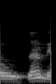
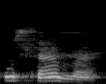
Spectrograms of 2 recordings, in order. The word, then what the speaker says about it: Usama: Osama não é Osama, é o Usama.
